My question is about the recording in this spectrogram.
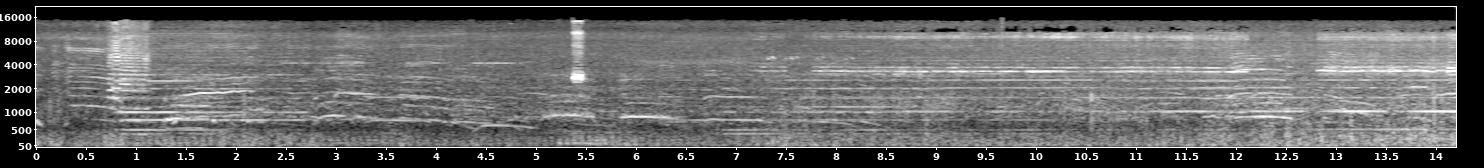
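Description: Several vehicle horns sounding at once, held and overlapping at different pitches, with voices shouting over them.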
